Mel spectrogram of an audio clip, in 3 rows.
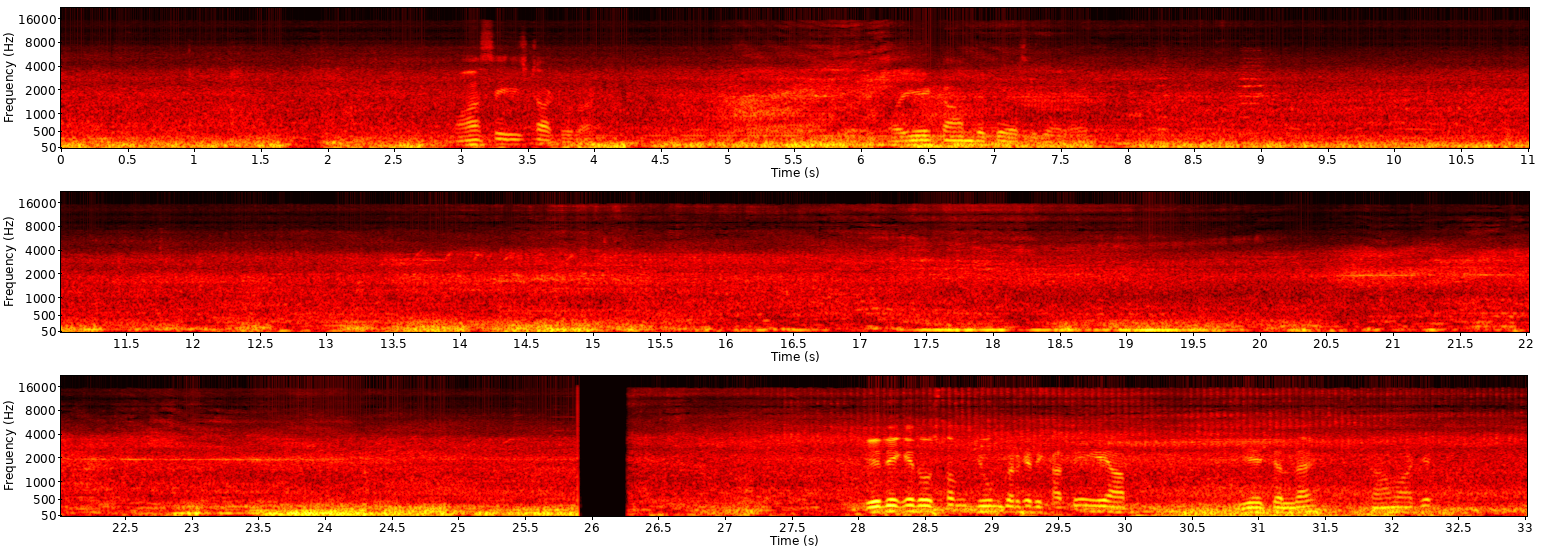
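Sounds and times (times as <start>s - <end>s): road traffic passing: 0.0s - 33.0s.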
